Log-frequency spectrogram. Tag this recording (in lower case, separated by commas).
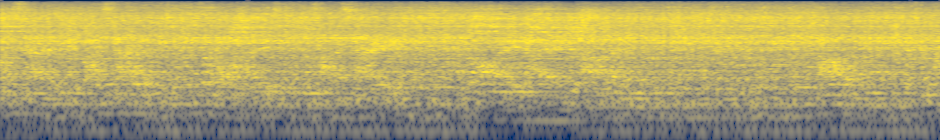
music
